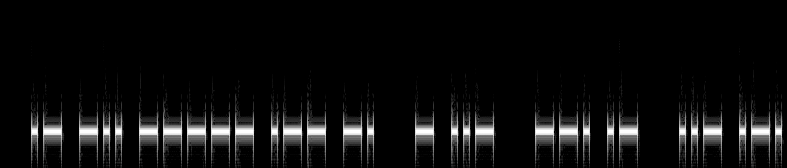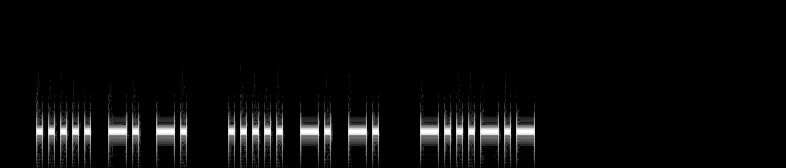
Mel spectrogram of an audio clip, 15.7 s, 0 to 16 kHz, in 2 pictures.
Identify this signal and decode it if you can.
Morse code, heard as a keyed tone, about 20 wpm, 700 Hz. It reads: AD0WN TU GA UR 5NN 5NN <BK>
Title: POTA QSO Practice - 20wpm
